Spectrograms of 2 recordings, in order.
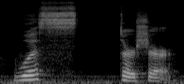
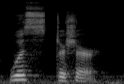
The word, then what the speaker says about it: Worcestershire: This is the stressed syllable. Then we have two unstressed syllables, stisher, stisher, stisher. So they can be lower in pitch and quicker. So we have the ST consonant cluster, wust, st. So your teeth need to come together for the S sound. Tongue will go to the roof of the mouth for the T, Worcestershire.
